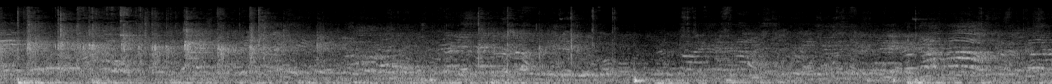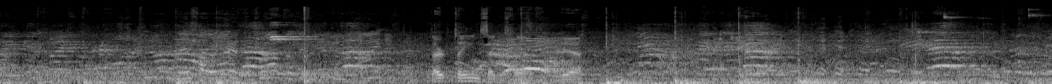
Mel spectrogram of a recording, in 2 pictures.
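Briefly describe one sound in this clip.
A crowd of spectators cheers and chatters in a gym.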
